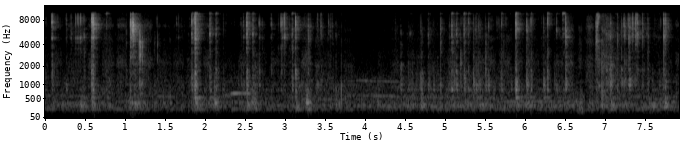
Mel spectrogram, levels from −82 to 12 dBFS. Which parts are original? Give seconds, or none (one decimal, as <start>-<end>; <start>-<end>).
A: 0.0-7.9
